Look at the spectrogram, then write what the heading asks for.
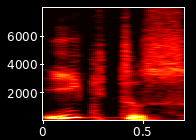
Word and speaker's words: ICHTHUS: Lembrando que Ictus se escreve ICHTHUS.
